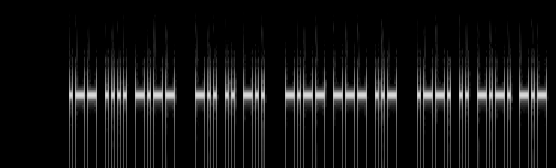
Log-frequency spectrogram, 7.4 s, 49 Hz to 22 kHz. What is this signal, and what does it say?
Morse code, heard as a keyed tone, about 30 wpm, 700 Hz. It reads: WHY DID YOU PICK
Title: Sentences from Top 1000 Words 30wpm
